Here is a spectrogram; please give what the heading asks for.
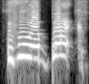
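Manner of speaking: slow, yawning words, voice pushed up high and loud by the yawn. Real, not acted. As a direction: yawn right through "before I'm back". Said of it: "Pardon me, I'm yawning".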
